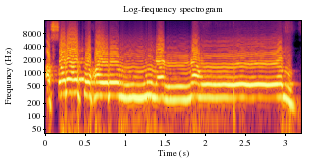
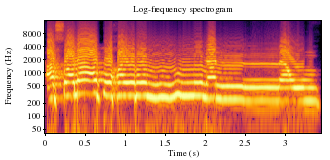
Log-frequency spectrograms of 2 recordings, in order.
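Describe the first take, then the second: First: The vowel in naum is held six beats. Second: The vowel in naum is kept short. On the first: "Enam boleh" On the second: "Boleh dipendekkan"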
